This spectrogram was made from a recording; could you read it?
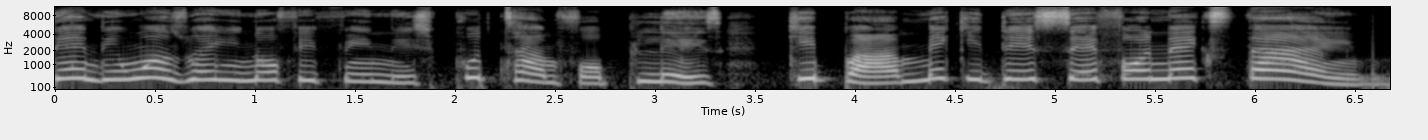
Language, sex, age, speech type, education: Nigerian Pidgin, female, 30-45, spontaneous, tertiary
